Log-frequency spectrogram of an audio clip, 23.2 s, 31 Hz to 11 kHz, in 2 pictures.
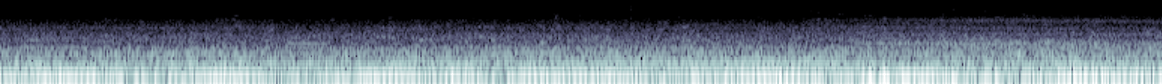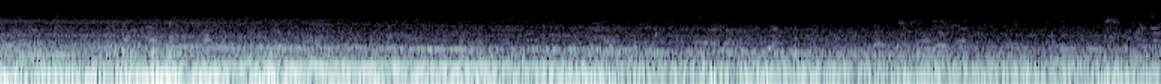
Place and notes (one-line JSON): {"title": "subway, tokyo - night train", "date": "2013-11-14 22:13:00", "description": "from Kamiyacho to Ueno station", "latitude": "35.66", "longitude": "139.75", "altitude": "30", "timezone": "Asia/Tokyo"}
